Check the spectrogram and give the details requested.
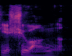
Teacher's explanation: that name ends in an ayin. So there's actually a subtle sound at the end of the name. So it's Yeshua, except I'm belaboring it a little bit.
